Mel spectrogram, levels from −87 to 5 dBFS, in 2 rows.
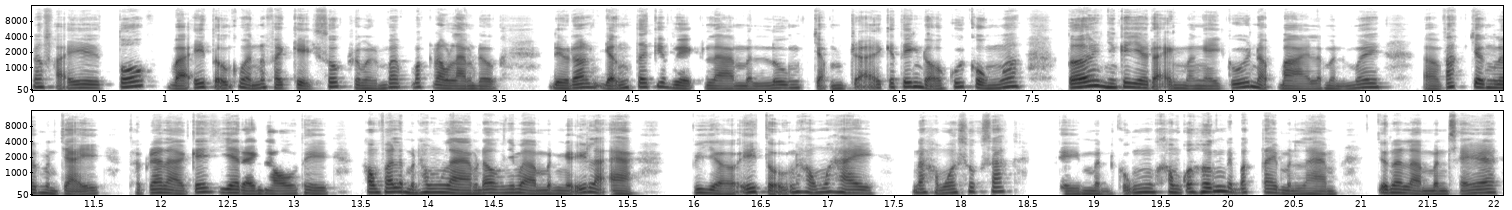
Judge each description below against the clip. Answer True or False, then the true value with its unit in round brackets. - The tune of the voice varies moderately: False (6.4 semitones)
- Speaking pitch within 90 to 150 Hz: True (140 Hz)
